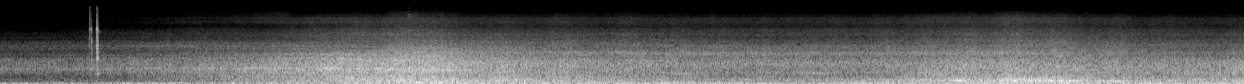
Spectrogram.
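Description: Intermodal container freight train passing, a steady rumble of wagon wheels on the rails that swells about two seconds in as the train comes level. A single sharp tick comes about a second in.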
